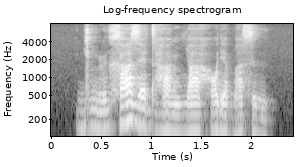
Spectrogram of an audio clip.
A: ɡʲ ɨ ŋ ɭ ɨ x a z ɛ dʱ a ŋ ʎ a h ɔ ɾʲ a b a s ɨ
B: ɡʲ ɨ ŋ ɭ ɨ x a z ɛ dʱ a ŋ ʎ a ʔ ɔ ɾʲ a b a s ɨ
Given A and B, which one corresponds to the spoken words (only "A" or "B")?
A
